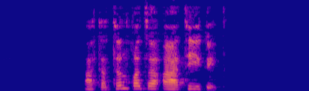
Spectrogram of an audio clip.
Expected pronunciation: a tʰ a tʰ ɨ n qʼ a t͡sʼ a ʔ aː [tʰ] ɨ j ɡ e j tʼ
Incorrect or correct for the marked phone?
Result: correct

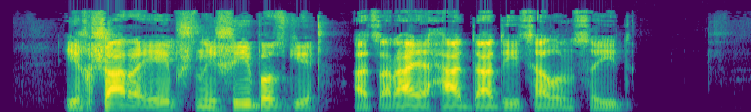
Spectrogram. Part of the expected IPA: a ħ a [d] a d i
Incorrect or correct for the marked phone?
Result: correct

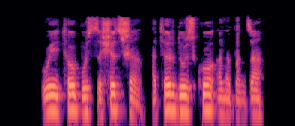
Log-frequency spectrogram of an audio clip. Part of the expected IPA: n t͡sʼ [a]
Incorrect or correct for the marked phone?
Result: correct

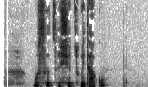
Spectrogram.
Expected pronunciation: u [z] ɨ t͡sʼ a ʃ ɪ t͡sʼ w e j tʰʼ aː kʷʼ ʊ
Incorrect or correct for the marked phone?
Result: incorrect: s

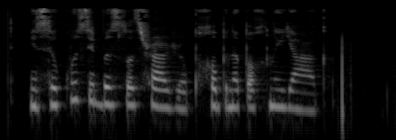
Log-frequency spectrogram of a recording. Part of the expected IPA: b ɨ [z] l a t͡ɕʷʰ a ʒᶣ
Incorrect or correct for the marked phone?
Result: correct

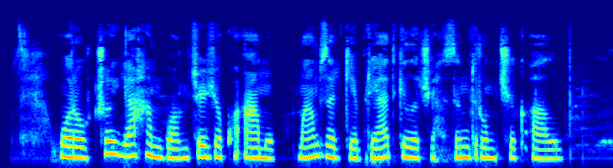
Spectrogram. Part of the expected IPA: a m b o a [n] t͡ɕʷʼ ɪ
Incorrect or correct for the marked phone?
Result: incorrect: m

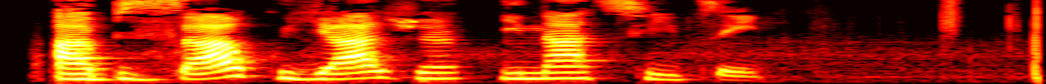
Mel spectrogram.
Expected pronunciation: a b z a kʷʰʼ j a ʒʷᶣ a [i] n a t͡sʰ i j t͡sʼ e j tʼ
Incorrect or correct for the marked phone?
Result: correct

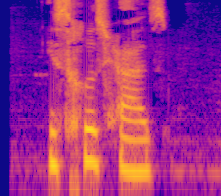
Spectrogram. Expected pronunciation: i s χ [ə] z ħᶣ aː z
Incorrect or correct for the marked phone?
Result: correct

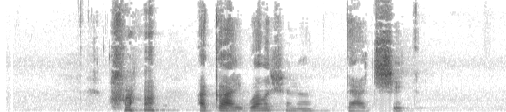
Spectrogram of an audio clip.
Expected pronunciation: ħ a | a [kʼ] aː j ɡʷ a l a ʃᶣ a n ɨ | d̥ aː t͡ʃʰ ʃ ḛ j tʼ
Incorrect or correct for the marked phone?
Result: correct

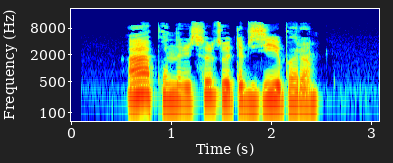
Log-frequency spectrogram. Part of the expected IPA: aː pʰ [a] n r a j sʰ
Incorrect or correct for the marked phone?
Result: correct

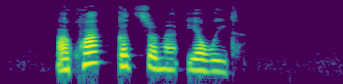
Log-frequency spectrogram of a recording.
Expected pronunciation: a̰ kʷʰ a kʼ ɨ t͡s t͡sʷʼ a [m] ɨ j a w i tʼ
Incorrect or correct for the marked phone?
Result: incorrect: n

